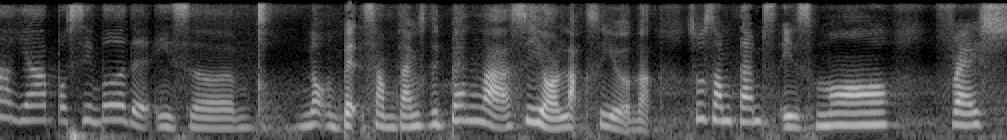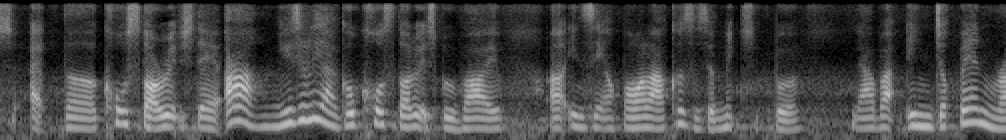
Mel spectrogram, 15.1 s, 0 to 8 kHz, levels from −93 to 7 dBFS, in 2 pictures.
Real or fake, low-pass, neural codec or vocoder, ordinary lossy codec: fake; 7.2 kHz; codec, 16 kHz in and 24 kHz out, 0.9 kbps, LongCat-Audio-Codec, fine tuned four codebook decoder; AAC, 48 kbps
